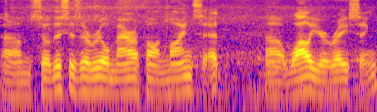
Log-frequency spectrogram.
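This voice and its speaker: With an American accent, a man has an ordinary speaking voice, talking at a fairly quick pace with fairly low pitch and ordinary pitch variation. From New Zealand, raised elsewhere. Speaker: yacht racing co-skipper. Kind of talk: interview.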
